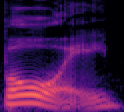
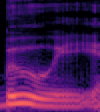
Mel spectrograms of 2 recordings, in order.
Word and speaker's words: buoy: is uh British and he said boy be you know boy and uh she pronounced it buoy and so they had a little disagreement about that and and I don't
